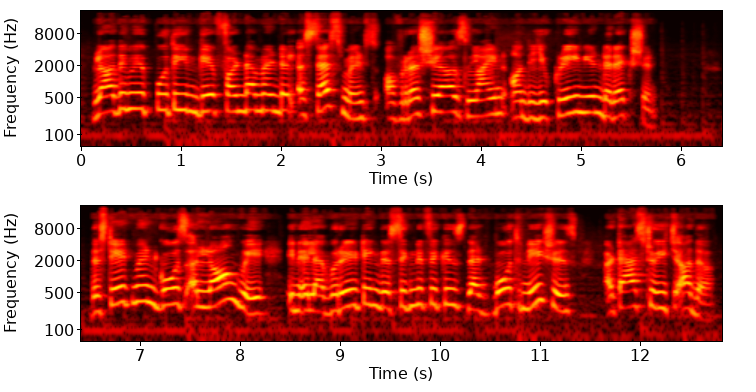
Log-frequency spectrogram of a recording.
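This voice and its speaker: A woman's voice: high-pitched, normal speed, a little mellow, soft background music. A woman with an Indian accent presenting scripted news reports in a formal manner. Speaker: news host.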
